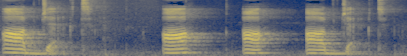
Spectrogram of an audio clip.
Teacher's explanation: abrir a boca pra falar um A, mas sai um O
